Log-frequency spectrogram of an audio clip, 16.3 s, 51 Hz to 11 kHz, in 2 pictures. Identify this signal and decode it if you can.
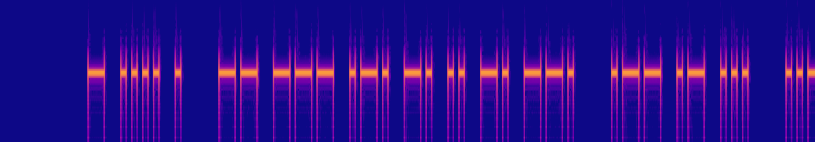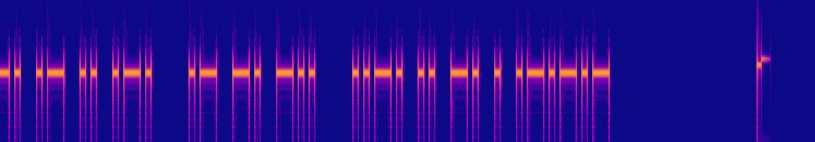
Morse code, heard as a keyed tone, about 22 wpm, 700 Hz. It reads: THE MORNING WAS FAIR AND FINE.
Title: Sentences from Top 1300 Words 22wpm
